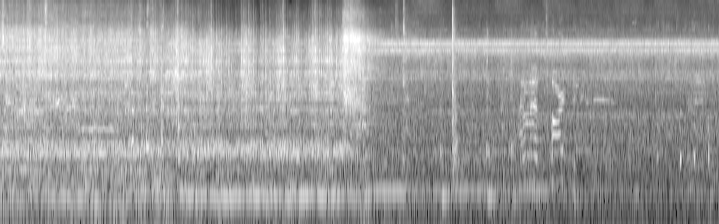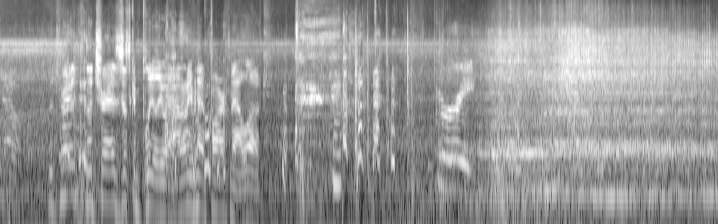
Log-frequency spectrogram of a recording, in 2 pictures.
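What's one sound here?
A loud engine roars steadily inside a vehicle.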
